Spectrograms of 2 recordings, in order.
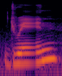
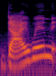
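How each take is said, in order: First: The main vowel sounds like 'oo'. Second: The main vowel sounds like 'eye'. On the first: The speaker calls it right. "you do want to actually emphasize that oo part" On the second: The speaker calls it wrong. "So it's not like Daiwin"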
